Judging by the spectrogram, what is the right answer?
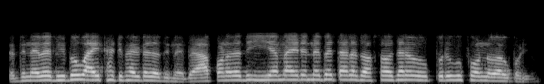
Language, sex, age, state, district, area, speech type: Odia, male, 18-30, Odisha, Khordha, rural, conversation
